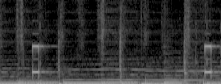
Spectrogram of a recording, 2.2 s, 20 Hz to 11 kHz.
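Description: Quiet background music with low held notes that change in steps, and one short high beep about a third of a second in: a key-press tone from the TidRadio TD-H8 handheld as a new frequency is keyed in.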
